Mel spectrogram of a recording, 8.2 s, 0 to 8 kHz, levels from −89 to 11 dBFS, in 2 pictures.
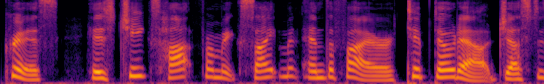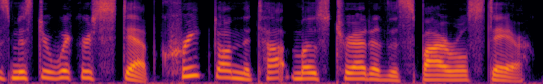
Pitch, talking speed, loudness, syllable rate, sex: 210 Hz, 185 wpm, -19 LUFS, 4.2 syllables/s, female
